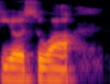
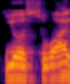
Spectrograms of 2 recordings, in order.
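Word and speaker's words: Joshua: شما آلمانی بلد نیستی سال نظر نکن اولا که یه مصاحبه داره کیمیش چون که اسم کوچیکش یوسوا تلفظش توی آلمانی هم عجیب غریبه یعنی اسمی که شنیده نشده ازش پرسیدن اسمش تلفظ کنه اون مصاحبه موجوده تلفظ اسمش رو از زبون خودش میتونی بشنوی یوسوا کیمیش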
